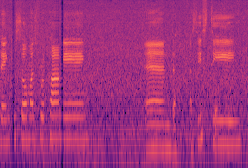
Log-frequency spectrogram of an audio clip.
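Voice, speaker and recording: Over noticeable background noise, a woman with a Filipino accent speaks in a high voice at a very slow pace, with long, frequent pauses. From Philippines, Davao, Mindanao. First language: Bisaya. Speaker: livestream host. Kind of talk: casual chat. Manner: chatty, filler-heavy.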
